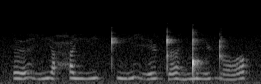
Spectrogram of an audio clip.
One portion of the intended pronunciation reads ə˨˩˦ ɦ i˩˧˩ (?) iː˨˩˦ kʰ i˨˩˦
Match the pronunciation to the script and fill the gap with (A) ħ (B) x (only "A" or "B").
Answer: A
